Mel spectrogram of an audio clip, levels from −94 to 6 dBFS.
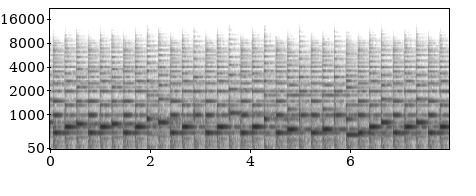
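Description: Nothing is technically wrong with the clip, so there are no times or causes to give.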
